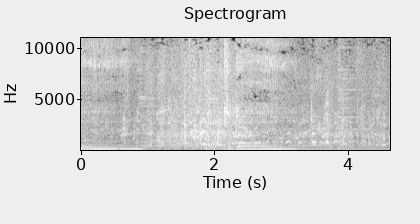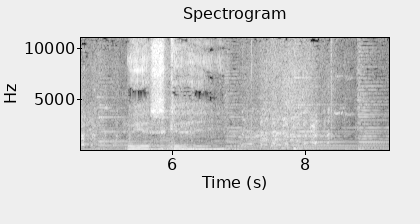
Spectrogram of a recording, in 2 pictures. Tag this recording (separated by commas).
Laughter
